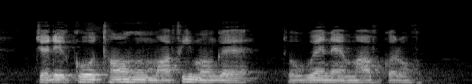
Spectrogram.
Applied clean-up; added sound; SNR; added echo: neural mask model Resemble Enhance denoiser.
